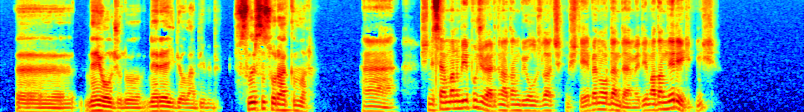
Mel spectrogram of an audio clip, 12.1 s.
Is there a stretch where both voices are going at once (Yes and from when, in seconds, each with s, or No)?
No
